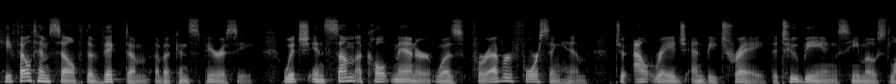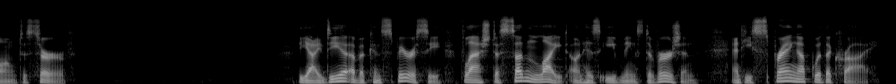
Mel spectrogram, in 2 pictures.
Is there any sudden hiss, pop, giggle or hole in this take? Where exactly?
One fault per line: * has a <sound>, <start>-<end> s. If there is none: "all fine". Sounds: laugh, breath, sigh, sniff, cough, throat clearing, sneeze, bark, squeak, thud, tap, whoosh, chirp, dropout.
all fine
